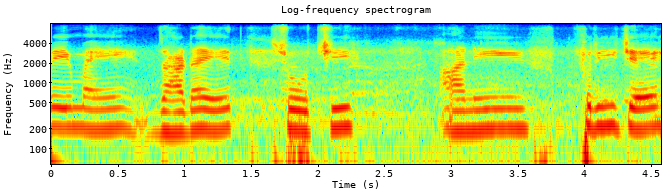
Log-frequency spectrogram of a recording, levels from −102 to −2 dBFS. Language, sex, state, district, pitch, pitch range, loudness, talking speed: Marathi, female, Maharashtra, Mumbai Suburban, 205 Hz, 195-210 Hz, -17 LUFS, 105 wpm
